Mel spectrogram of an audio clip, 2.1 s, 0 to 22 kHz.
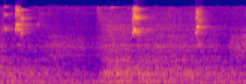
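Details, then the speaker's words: Jeep Cherokee XJ on 36-inch tires with a Dodge alternator and oversized charging wire: short high squeaks over a low rumble from worn alternator bearings and brushes, destroyed by high amp demand. "Well, it'll try to take that rotor and just pull on it. The more amps you demand from it, and it'll literally take the bearings out."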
